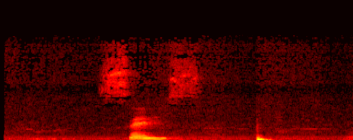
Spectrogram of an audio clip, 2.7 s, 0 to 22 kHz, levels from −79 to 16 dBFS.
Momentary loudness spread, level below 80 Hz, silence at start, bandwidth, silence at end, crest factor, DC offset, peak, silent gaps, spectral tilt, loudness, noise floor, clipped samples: 21 LU; -48 dBFS; 0.8 s; 16 kHz; 0.6 s; 22 dB; under 0.1%; -4 dBFS; none; -6.5 dB/octave; -22 LUFS; -49 dBFS; under 0.1%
